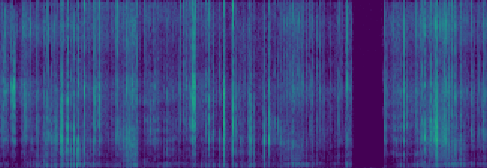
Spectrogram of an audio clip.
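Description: Long acrylic nails scratch rapidly across the woven-look embossed cover of a solid, closed book lying on fur. The result is a dense, bright, crinkly scratching texture with quick dry strokes and almost no low end. It pauses briefly near the end, then resumes.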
